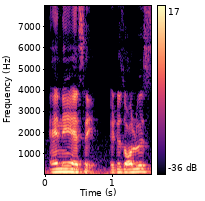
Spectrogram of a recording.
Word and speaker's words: NASA: NASA is never said as NASA.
